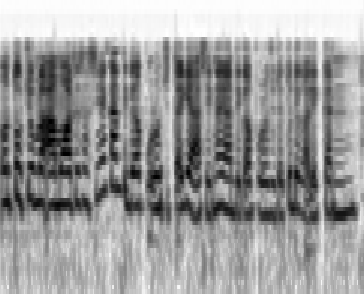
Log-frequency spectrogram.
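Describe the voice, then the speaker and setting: This young accounting tutor explains her material haltingly, often stopping mid-thought to restart. She has a fairly high, sharp voice with fairly even intonation, and the recording has no room sound.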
